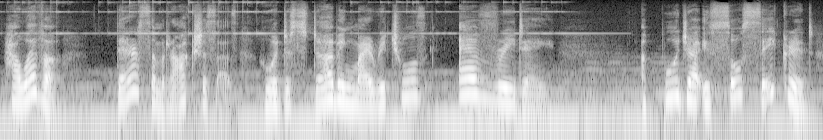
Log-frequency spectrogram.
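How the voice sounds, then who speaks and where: A woman voicing a mighty, stern old male sage in a children's story, booming and scolding. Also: a little mellow, lightly acted.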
